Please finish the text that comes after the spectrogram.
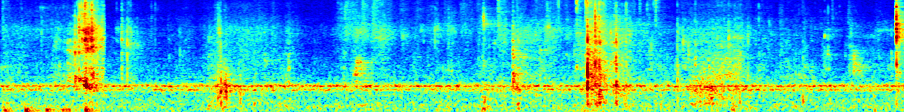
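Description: Someone eats a crunchy snack close up, with a few distinct crisp bites and crunches spaced out over quiet background, plus faint clinks of dishes.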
